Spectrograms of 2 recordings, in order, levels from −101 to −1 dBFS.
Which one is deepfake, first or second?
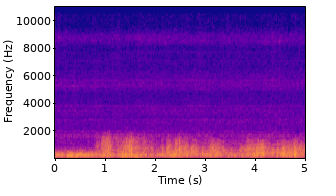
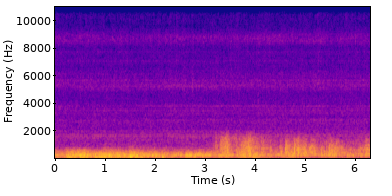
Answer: second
